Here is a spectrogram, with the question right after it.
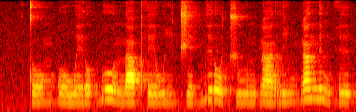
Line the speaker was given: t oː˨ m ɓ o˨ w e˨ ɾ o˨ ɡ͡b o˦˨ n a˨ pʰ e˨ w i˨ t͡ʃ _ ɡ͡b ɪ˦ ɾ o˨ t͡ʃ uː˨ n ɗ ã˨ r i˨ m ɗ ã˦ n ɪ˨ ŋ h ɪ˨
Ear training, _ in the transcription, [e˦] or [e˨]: e˨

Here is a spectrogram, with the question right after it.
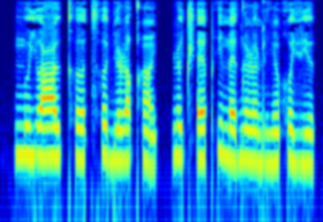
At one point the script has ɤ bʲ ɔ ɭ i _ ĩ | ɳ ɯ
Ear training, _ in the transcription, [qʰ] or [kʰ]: qʰ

